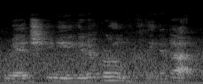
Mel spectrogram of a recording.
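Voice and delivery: quiet, even, unhurried instruction; very calm voice. Shown as a demonstration. Staff redirecting a challenging student, calm and quiet. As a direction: calmly repeat the directive without rising to it. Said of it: "in that very calm voice".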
